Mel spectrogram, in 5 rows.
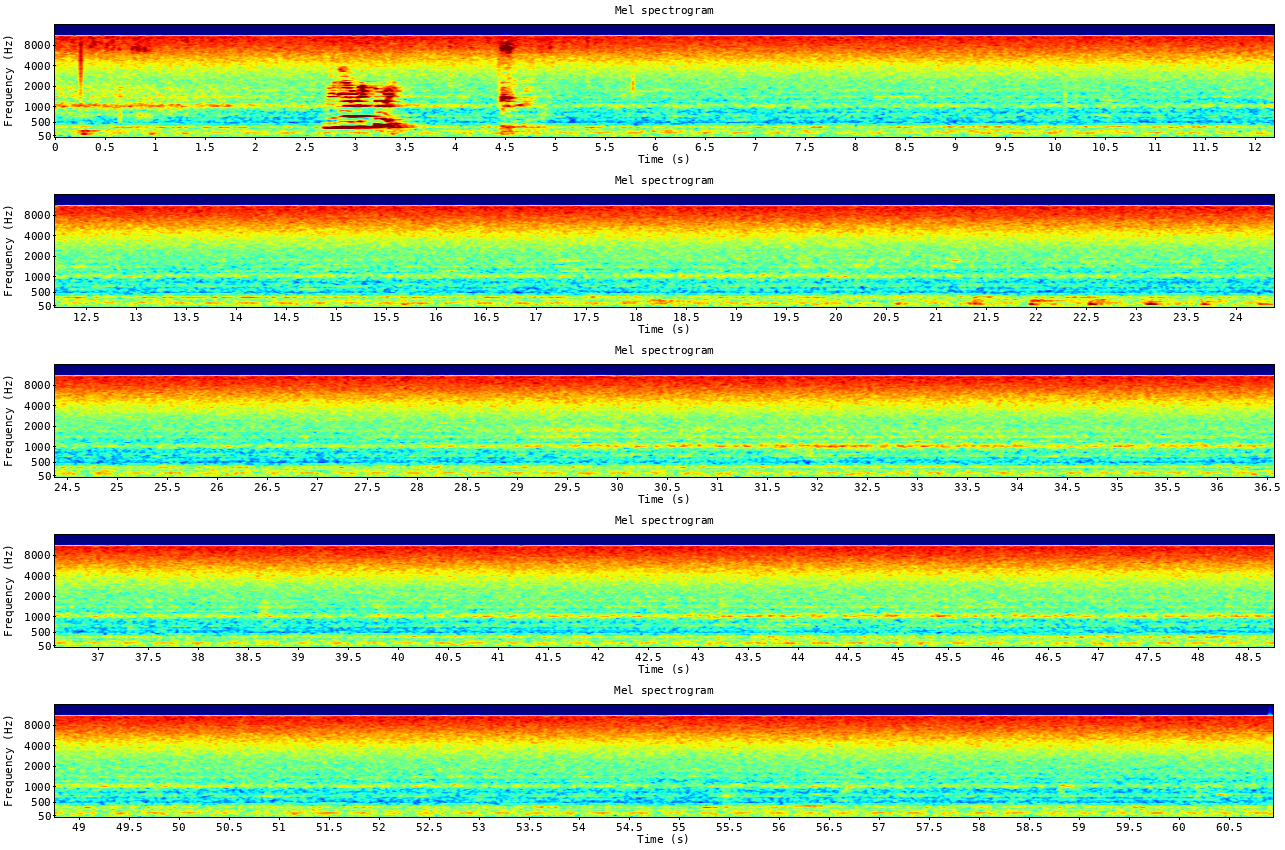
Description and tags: Bronze Stockholm 03 Nude
Recording of a statue of a nude in Stockholm, Sweden. Recorded June 9, 2010 on Sony PCM-D50 using a Schertler DYN-E-SET pickup and normalized in Audacity. There is a clear audible image of footsteps — maybe on a metal staircase? — about midway through.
